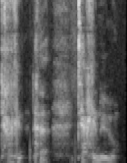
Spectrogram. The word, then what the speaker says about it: Tekhenu: And this is oo, not you, oo. So you say Tekhenu. Is how you say that.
